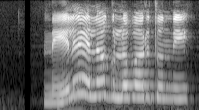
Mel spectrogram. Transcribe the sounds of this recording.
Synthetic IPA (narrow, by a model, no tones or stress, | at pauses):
neːleːɛlaːɡulːɐbaːɾut̪und̪i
